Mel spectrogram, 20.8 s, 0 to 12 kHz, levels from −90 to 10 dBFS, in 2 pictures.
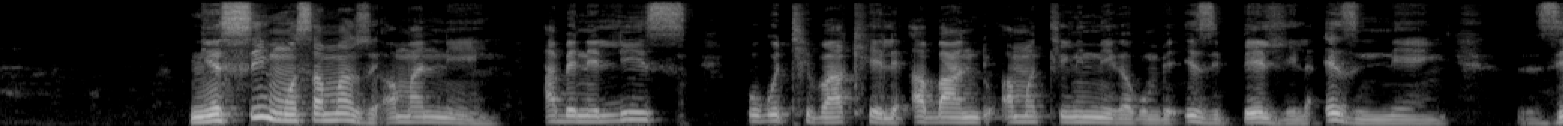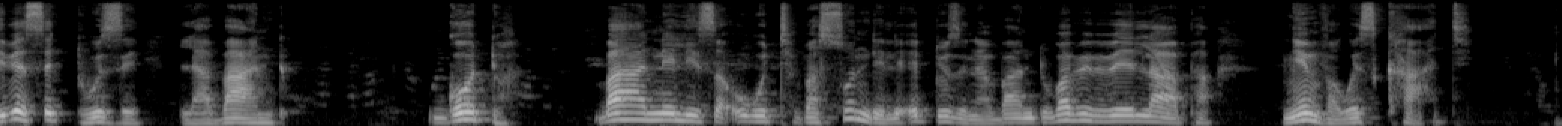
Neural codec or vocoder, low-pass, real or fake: none; 10.8 kHz; real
